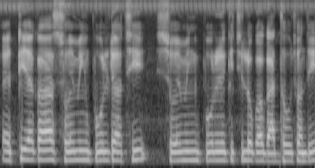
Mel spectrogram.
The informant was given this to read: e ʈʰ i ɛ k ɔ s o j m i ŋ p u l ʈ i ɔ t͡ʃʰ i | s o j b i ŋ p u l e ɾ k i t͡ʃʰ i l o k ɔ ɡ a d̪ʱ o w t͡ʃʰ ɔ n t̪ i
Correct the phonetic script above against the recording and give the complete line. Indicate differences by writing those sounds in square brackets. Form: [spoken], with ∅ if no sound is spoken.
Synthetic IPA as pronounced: e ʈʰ i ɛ k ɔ s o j m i ŋ p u l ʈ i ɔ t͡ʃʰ i | s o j [m] i ŋ p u l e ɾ k i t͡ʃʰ i l o k ɔ ɡ a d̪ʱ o w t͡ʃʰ ɔ n t̪ i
